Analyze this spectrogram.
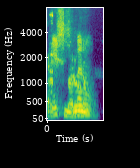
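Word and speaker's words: ישמרו: back to back in the middle of the word. First is silent. First Shiva is silent. that is Ishmeru.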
